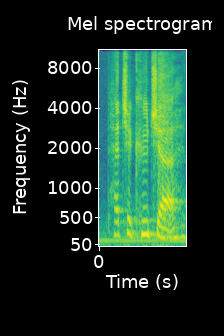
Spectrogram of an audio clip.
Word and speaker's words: pecha kucha: six minutes 20 slides and the event is pronounced pecha kucha such a couch i I'm gonna be there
